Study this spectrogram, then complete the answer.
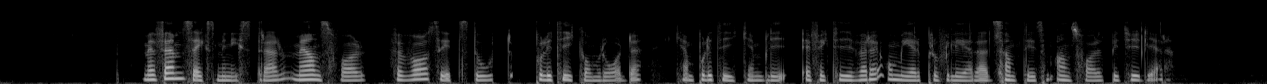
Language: Swedish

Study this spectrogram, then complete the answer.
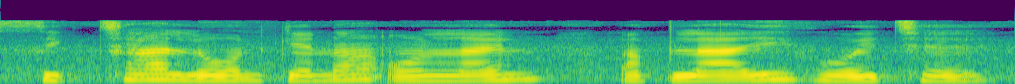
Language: Maithili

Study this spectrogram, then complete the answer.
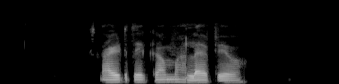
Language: Dhatki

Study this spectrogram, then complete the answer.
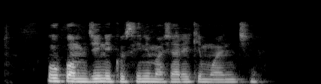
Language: Swahili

